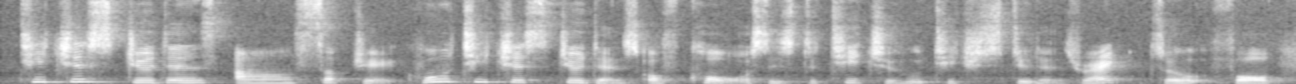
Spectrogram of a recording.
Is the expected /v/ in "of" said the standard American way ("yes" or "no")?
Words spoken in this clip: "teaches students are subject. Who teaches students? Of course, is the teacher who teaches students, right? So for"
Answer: no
